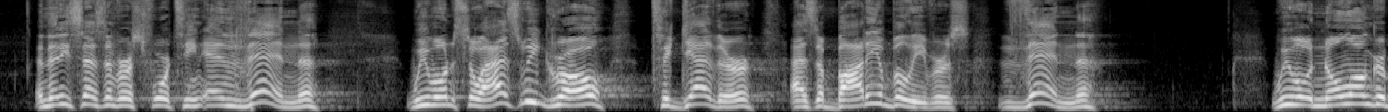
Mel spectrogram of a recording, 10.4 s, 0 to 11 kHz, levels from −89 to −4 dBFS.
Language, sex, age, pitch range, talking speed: English, male, 40-59, 165-215 Hz, 150 wpm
